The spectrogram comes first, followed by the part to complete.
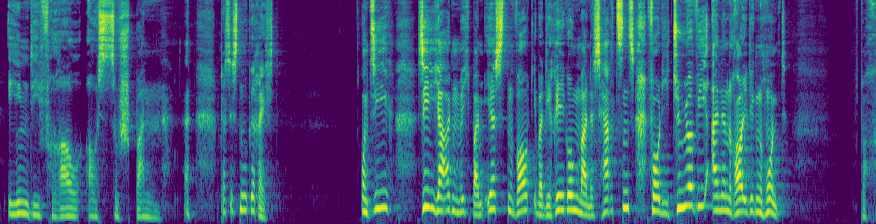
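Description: A fat, vain bourgeois lecher for a radio play, speaks in a highish voice at a slow, deliberate pace. He is pompous and scheming, pressing his suit with theatrical insistence. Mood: menacing, wooing. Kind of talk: German radio drama acting.

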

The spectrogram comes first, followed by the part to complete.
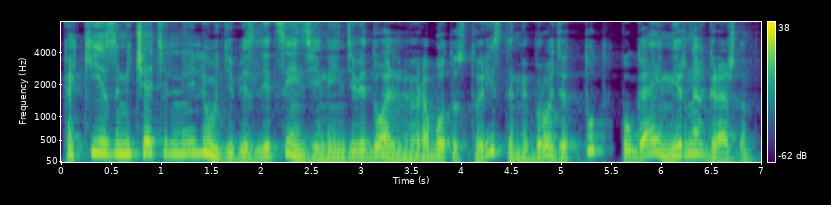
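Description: A woman's voice: deep voice, big pitch swings, normal speed, dark tone. A man voicing a young female police officer who teases with a drawling, mock-strict manner. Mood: mock-stern.

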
